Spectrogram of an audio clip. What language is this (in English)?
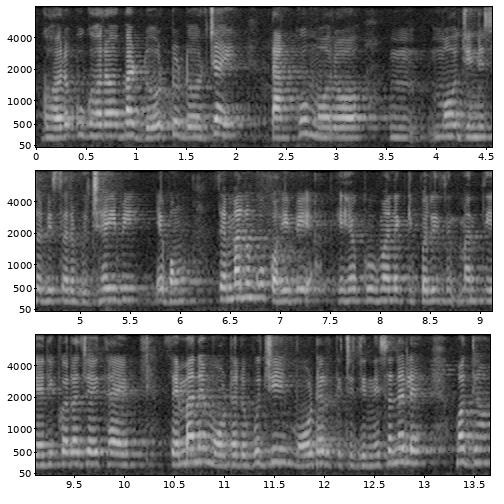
Odia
